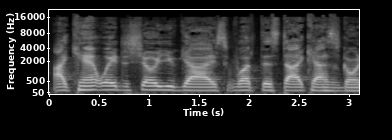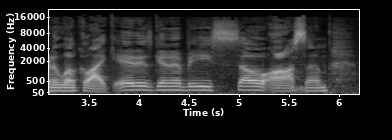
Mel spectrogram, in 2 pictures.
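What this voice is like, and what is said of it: Strained, struggling voice. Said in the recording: “my voice is now starting to really struggle right now”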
